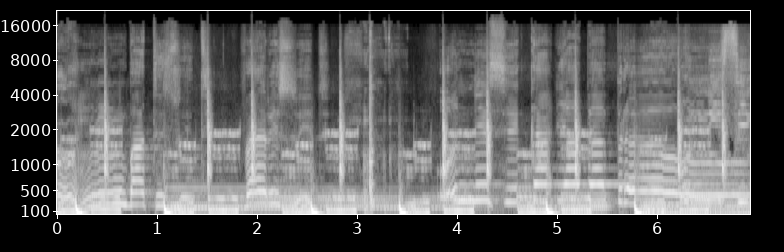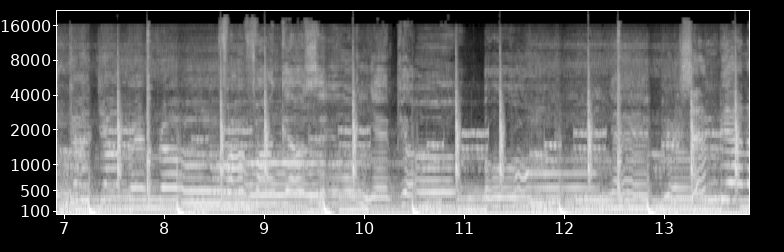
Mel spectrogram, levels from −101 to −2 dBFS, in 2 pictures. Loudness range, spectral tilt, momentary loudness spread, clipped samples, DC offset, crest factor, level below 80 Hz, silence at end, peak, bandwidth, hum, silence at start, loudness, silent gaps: 2 LU; -6 dB/octave; 4 LU; under 0.1%; under 0.1%; 10 dB; -16 dBFS; 0 s; 0 dBFS; 18 kHz; none; 0 s; -12 LUFS; none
